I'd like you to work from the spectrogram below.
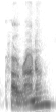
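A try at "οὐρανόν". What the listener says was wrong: The oo. there's not a rough breathing bar. Uranon. Uranon. Uranon. So tone uranon.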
